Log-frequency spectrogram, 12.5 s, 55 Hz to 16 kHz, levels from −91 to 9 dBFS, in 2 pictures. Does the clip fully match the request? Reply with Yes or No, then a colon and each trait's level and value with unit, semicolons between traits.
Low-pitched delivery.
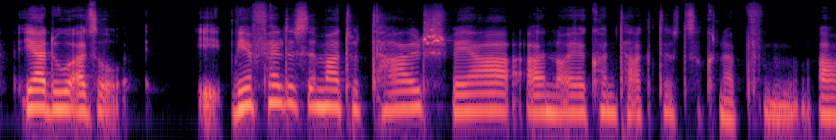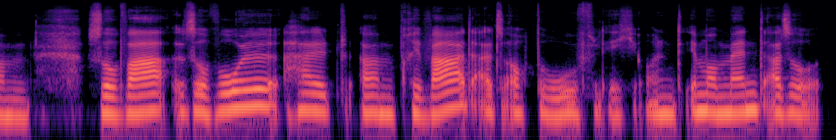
No: medium, 175 Hz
